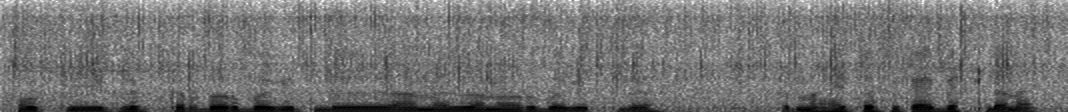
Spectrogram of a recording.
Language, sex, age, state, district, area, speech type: Marathi, male, 18-30, Maharashtra, Satara, rural, spontaneous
